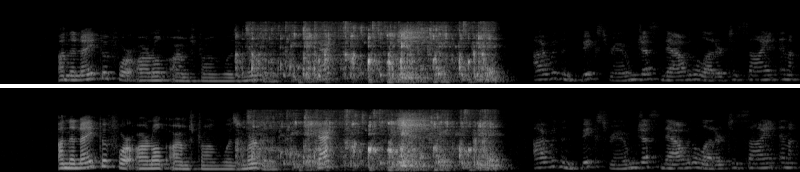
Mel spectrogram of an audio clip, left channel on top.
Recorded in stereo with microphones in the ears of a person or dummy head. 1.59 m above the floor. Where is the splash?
70° left (ahead or behind), 2.5 m.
